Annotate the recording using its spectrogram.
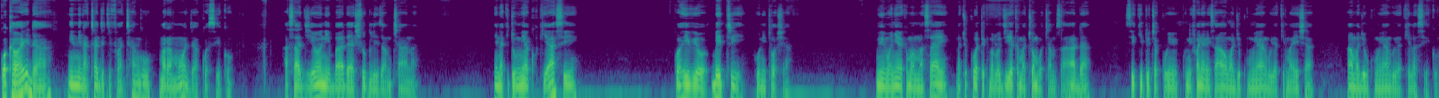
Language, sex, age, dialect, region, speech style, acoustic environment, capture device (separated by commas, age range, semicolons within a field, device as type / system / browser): Swahili, male, 25-34, Kenya - Mombasa, Kenya, happy; relaxed, silence, mobile / Linux / Chrome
